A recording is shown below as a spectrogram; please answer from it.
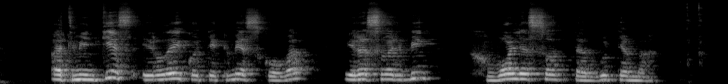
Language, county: Lithuanian, Vilnius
